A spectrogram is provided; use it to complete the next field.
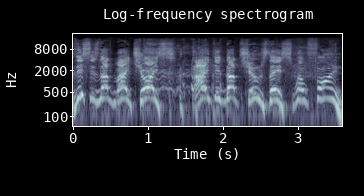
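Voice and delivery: very high, petulant outburst. Recounting a minister's press conference held outside, mock-petulant outburst. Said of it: "gave a rather petulant performance".

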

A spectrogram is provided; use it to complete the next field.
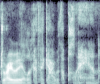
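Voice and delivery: whispered, low put-on character voice. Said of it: "The good thing about Joker quotes".

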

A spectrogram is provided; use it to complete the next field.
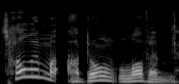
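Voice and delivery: Edinburgh pronunciation. Retelling a man's message for someone he knows, in a posh Edinburgh accent. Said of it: "it's an Edinburgh accent that was in the army".

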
